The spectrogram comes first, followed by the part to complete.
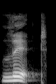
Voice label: "lit", us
